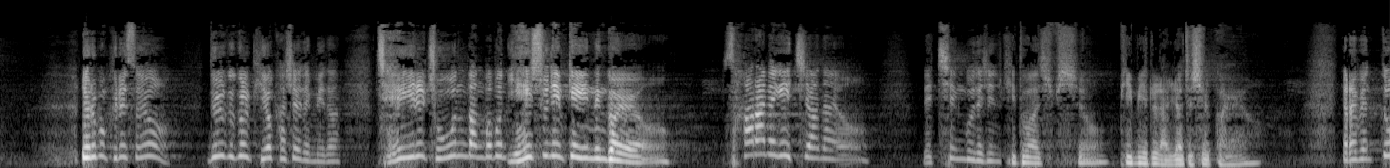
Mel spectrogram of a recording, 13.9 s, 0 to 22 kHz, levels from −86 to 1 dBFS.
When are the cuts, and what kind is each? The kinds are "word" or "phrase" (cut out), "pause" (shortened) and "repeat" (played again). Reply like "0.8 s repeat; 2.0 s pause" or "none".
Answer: 5.0 s word; 10.0 s word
